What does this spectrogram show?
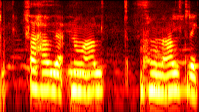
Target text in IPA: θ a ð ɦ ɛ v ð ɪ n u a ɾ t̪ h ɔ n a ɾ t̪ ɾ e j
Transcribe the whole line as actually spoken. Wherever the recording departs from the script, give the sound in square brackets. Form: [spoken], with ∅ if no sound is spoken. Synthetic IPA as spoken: θ a ð ɦ [a] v ð ɪ n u a [l] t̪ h [u] n a [l] t̪ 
